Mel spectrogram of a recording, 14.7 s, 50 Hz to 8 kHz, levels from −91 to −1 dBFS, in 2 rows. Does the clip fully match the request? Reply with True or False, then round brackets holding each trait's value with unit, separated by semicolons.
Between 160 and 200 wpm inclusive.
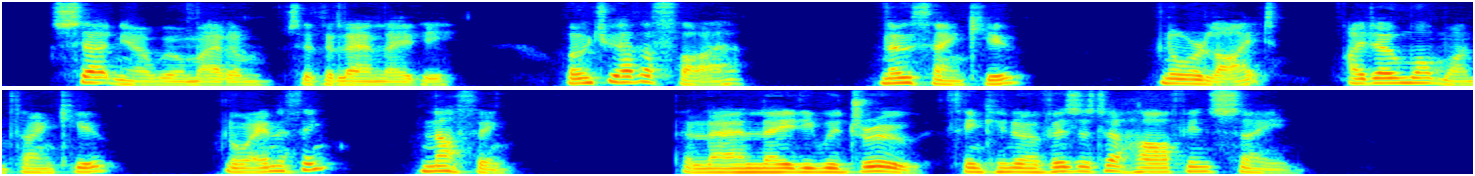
False (145 wpm)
